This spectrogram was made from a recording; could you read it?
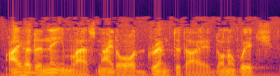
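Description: A man's voice: low-pitched, moderate pace, fairly bright tone, slightly rough. An actor playing a stubborn, intense romantic leading man in a 1940s radio drama. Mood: probing, intense. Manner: intense, insistent. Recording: muffled 1940s radio broadcast.

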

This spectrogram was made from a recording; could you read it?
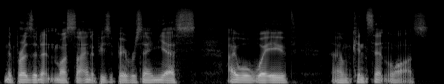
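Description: Low, mellow-voiced male podcast host. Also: level tone, brisk, vocal fry, no echo, studio quality. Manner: earnest, emphatic explaining. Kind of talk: interview podcast.

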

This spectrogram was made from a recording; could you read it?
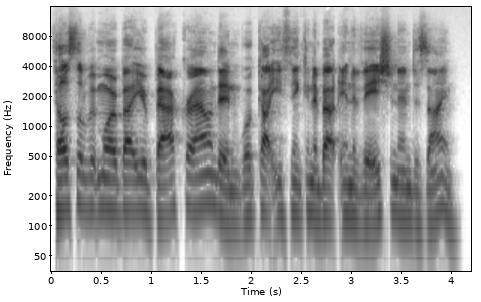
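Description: A man's voice: mid-range voice, steady tone, quick pace, bright, forceful tone, dry recording, studio quality. A man hosting a podcast, introducing his guest and asking questions in an upbeat, friendly way. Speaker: podcast host. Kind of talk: podcast interview.

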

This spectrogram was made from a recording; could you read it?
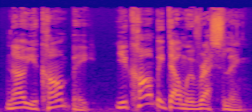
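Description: A man's voice: fairly high pitch, wildly swooping pitch, normal speed, dry recording. An actor playing an exasperated, mock-serious podcast interviewer pressing his wrestler friend in an audio comedy, insistent and pleading. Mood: concerned. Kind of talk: comedy audio drama dialogue.

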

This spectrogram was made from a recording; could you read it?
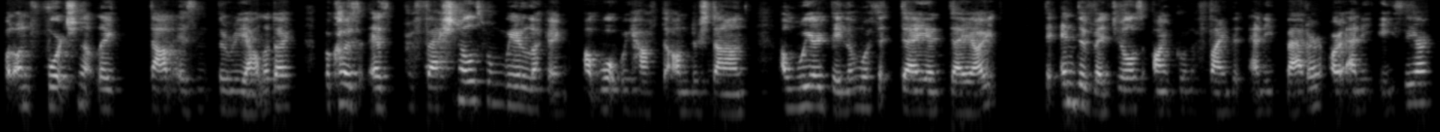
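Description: A woman's voice: on the low side, fairly even intonation, moderate pace, fairly bright tone, lo-fi sound. A woman guest in an interview, explaining her views in an earnest, thoughtful way. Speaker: guest payroll manager. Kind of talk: interview answers.

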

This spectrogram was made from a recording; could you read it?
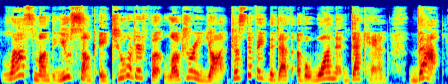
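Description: A woman's voice: a little high, big pitch swings, normal speed. A woman playing a scornful captive agent. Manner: sharp, sarcastic, contemptuous. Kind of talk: audio drama.

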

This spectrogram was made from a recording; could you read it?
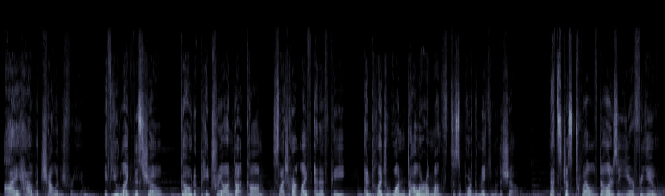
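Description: A man reading a scripted podcast announcement as the show's producer, in an earnest, clearly phrased appeal. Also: fairly high pitch. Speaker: executive producer of the show.

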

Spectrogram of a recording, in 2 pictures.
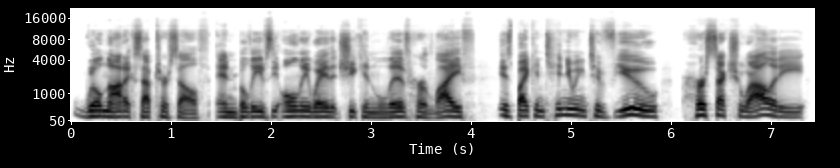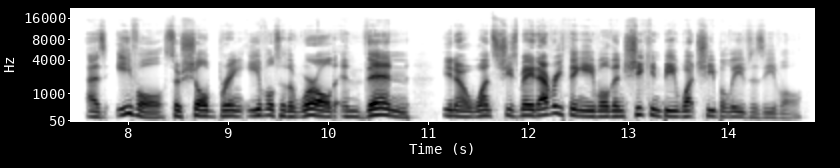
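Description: Smooth-voiced, articulate podcast host. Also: mid-range voice, normal speed, few pauses, no echo, clean studio sound. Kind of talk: casual Q&A discussion.

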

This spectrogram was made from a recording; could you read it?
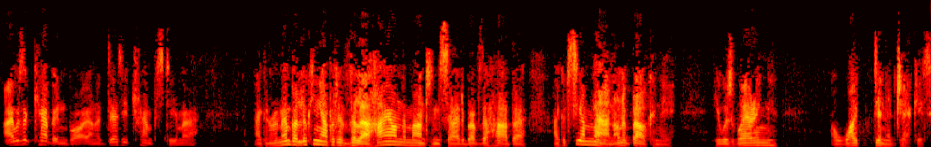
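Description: Cynical, polished wartime spy for old radio play; crisp formal wording, swooping intonation, dulled broadcast sound. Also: male voice, fairly low pitch. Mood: wistful. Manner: urbane, precise, sardonic, formal diction. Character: suave, cynical, mercenary valet turned wartime spy. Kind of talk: 1950s radio drama acting. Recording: dull 1950s radio broadcast recording.

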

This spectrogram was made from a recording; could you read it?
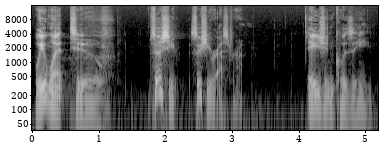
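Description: A man's voice: sits low, huge pitch swings, takes it slowly, darkish tone. An American man chatting casually as he hosts an interview, in a jokey manner with chuckles as he talks. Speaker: podcast host, sports broadcaster.

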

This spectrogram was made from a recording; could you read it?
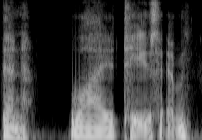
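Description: A man putting on a peevish, self-pitying invalid gentleman. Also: fairly low pitch, very slow, dry recording, heavily acted. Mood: languid, put-upon. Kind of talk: dramatic audiobook reading of classic literature.

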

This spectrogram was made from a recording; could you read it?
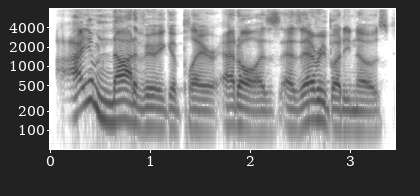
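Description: A man's voice: fairly low pitch, fairly quick, no echo. Dry-sounding male podcast host. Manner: conversational, self-deprecating questions. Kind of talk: casual interview.

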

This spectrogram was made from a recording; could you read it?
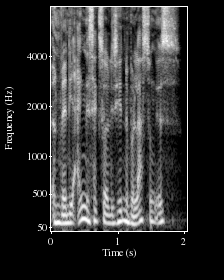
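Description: A man's voice: mid-range voice, steady tone, racing, darkish tone, husky, no room sound. Blunt, casual man in a dry studio sound. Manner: blunt, colloquial, explaining at length. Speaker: podcast co-host. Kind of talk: casual conversational discussion.

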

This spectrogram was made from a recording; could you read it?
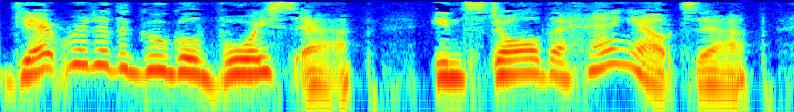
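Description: A woman's voice: on the high side, huge pitch swings, unhurried, a little mellow, husky, highs cut off. A woman co-hosting an internet radio show, talking tech casually in an emphatic, opinionated way.

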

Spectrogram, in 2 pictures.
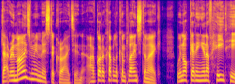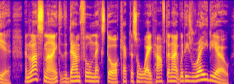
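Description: A man's voice: on the high side, very animated, normal speed, few pauses, no echo, studio quality, voice pushed up. A man voicing a clever, pompous con man in an audiobook, breezy and bossy. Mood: bossy complaining. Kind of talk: audiobook character voice.

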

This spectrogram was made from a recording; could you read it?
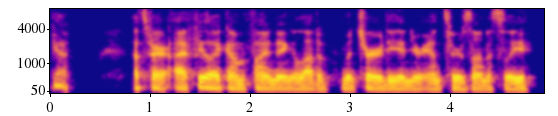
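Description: A man hosts an interview and asks long, casual questions that are full of fillers. His voice sits slightly low, and his tone stays relaxed and conversational. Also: fairly quick.

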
